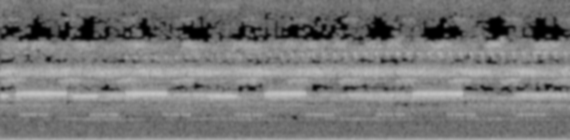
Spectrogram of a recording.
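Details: Evening park crickets: a continuous high shimmering chorus, with brighter chirp bursts recurring about once a second over a faint low rumble.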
